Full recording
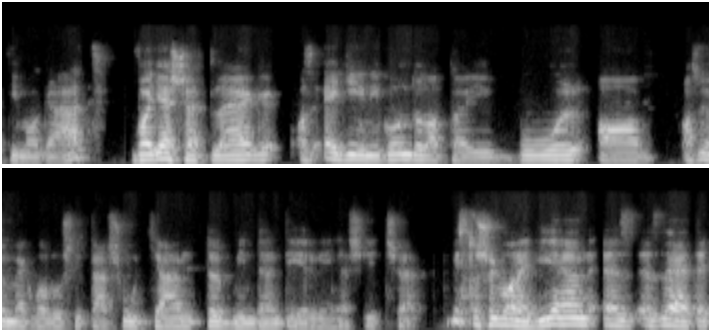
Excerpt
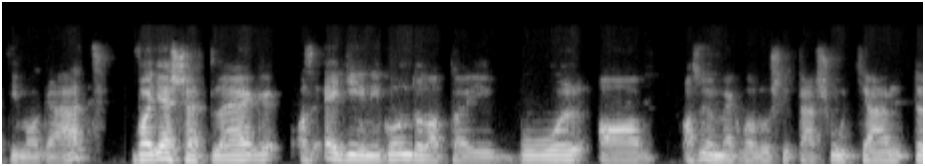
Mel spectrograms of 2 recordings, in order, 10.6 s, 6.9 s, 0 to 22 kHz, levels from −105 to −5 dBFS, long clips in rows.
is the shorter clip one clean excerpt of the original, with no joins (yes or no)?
yes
